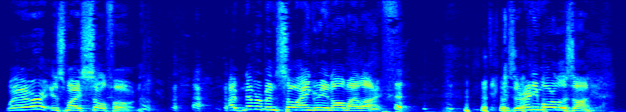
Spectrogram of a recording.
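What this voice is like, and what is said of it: Impersonation of the host. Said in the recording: “impersonation of me”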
